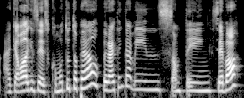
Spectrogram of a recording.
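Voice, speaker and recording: A woman's voice: a little high, expressive, a little fast, fairly bright tone. A woman from the United States giving casual, playful live commentary on a card tournament, chatting and rambling into asides.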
